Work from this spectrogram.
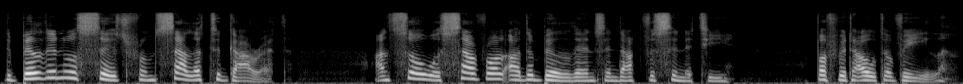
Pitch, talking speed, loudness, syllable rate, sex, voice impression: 200 Hz, 125 wpm, -20 LUFS, 4.5 syllables/s, female, very feminine, slightly old, thin, tensed, powerful, bright, very hard, very clear, halting, cool, intellectual, refreshing, very sincere, slightly calm, slightly friendly, slightly reassuring, slightly unique, elegant, slightly wild, slightly sweet, slightly lively, strict, sharp, slightly light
